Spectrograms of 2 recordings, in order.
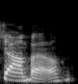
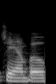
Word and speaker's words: Jambo: It's Jambo. And I also said Jambo for a long time until we were like, please, it's another language. Try to say it right.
